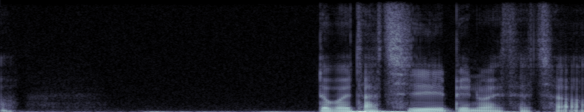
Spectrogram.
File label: "tyb", Welsh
